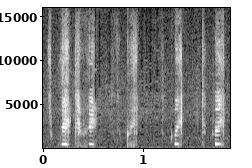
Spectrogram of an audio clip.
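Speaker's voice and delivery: very high squeaky peeps; tiny chick squeaks. Pretend. Tiny chick squeaking at the player, very high.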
